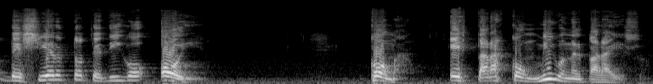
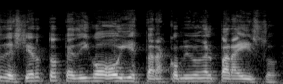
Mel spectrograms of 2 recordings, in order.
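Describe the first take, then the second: First: The pause comes after the word hoy. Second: The pause comes before the word hoy. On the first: Today is when the promise is being spoken. The speaker calls it right. "si nosotros colocamos la coma después del hoy" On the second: Today the listener will be in paradise. The speaker calls it wrong. "colocaron la coma antes del término hoy"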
